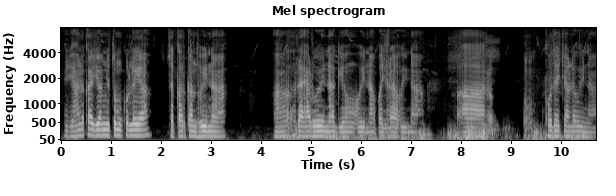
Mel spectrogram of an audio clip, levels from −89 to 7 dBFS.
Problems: none marked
